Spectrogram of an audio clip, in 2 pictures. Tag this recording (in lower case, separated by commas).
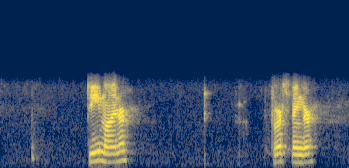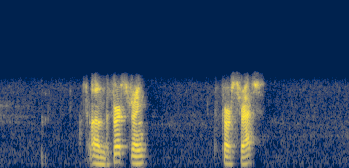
speech, inside a small room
